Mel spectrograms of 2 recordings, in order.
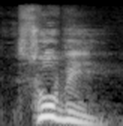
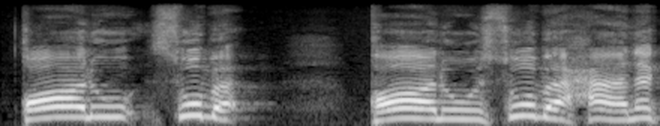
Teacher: القلقلة تمال إلى الفتح · Shown in: second take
